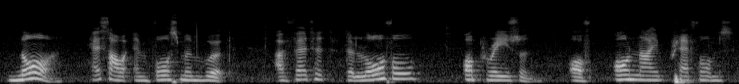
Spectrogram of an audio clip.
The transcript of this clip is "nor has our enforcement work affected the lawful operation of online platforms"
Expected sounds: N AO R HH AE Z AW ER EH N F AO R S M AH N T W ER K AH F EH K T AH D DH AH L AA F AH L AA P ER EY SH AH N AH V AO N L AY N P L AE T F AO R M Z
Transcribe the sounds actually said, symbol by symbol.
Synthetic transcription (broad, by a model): N AO HH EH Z AW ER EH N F AO S M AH N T W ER K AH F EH T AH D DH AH L AA F AH L AA P ER EY SH AH N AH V AO N L AY N P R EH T F AO M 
